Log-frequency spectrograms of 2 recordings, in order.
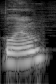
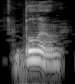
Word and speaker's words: Blom: Bloom. – Blom. Bloom. – It's probably pronounced Bloom. – B-L-O-M. There's a slash through the O sideways.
